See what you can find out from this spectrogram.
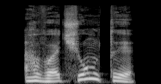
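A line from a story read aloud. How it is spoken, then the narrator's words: Irritated reply. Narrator (Russian): раздраженно отзывается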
